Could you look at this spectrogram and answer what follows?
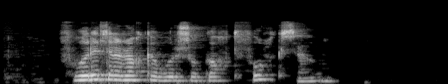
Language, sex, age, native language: Icelandic, female, 70-79, Icelandic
